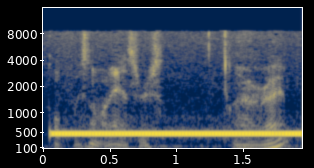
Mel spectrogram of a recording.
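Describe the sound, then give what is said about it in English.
A telephone dial tone sounds as a call is placed to an office number. The steady, loud, unbroken hum runs the whole time while people talk over it. “All right, let's see if he answers. All right, so this would be. Call in the office number.”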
